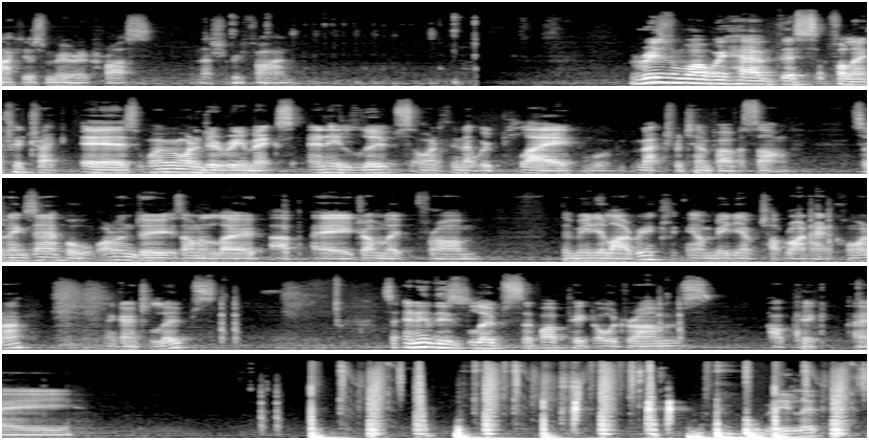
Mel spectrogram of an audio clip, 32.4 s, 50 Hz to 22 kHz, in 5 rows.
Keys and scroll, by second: 2.0 ctrl+Left.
